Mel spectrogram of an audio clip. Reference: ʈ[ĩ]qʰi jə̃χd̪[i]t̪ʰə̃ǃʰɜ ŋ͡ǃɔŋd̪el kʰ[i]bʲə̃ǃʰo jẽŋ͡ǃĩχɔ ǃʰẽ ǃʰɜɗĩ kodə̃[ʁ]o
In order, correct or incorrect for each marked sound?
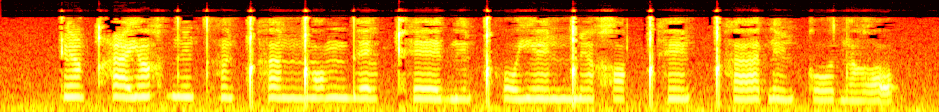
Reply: correct, incorrect: ĩ, incorrect: e, correct

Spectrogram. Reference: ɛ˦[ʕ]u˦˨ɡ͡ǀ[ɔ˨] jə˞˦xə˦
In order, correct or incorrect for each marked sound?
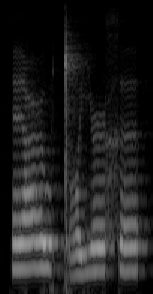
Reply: correct, correct

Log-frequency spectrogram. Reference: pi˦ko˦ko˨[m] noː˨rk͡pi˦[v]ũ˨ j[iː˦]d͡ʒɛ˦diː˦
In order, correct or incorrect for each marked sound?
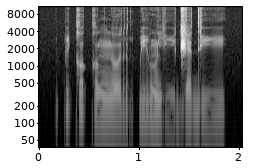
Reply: incorrect: ŋ, incorrect: β, incorrect: iː˨

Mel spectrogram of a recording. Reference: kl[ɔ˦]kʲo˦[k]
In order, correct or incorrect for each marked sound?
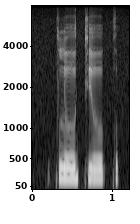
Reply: incorrect: o˦, correct

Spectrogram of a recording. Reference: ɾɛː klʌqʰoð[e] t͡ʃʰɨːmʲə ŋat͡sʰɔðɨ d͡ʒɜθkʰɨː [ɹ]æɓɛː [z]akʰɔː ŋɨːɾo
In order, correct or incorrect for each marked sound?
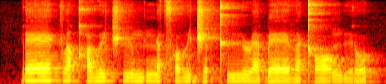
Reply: incorrect: ɨ, correct, incorrect: ð

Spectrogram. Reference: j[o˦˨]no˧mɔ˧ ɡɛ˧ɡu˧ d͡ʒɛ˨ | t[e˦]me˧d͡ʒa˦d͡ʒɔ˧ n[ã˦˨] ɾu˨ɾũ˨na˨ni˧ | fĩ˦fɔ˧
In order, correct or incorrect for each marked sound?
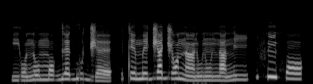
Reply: incorrect: o˨, incorrect: e˧, incorrect: ã˨

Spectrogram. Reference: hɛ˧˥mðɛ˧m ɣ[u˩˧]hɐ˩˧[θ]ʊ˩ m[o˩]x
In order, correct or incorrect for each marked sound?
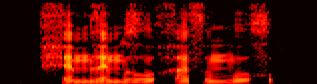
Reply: incorrect: o˩˧, correct, incorrect: o˩˧

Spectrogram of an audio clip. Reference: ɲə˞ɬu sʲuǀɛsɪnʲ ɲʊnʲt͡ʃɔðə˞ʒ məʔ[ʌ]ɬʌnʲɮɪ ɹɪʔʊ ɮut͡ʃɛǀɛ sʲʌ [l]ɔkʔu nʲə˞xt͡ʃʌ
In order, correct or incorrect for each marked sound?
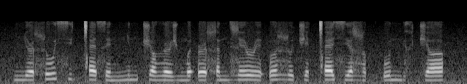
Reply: incorrect: ə˞, incorrect: ɮ

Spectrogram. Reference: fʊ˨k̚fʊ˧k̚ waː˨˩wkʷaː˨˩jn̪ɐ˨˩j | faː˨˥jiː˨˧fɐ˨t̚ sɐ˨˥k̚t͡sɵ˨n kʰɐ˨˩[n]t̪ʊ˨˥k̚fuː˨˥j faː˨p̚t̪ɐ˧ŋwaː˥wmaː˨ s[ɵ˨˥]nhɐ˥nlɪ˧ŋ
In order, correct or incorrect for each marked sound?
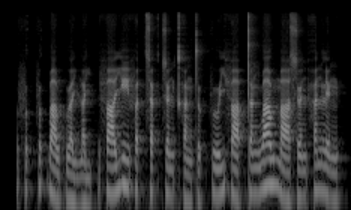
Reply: incorrect: ŋ, incorrect: ɵ˧

